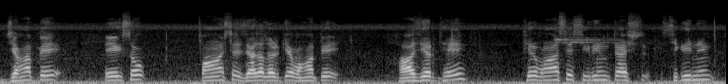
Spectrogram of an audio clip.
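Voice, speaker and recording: A man's high pitch in dry sound with no echo, over light background noise. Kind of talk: press statement to reporters. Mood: aggrieved, pleading. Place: open country. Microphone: handheld.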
